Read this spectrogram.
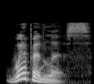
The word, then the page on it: weaponless: British English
